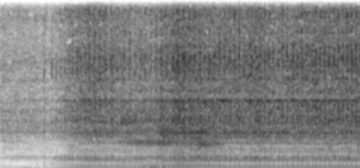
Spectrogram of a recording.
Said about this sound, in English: It's that chainsaw that has always been added to every haunted house that terrifies everyone every time.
